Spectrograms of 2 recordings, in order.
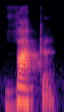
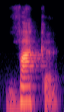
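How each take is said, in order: The two takes are said the same way.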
